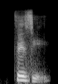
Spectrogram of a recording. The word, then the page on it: fizzy: Indian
